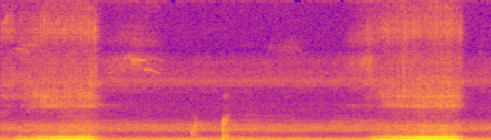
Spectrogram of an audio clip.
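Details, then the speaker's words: Sleeping dog snoring: two long, low rumbling snores about three seconds apart; ordinary dog snoring. "listen to my boys they're snoring hear him my boys he's sleeping they're always on Mama's"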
